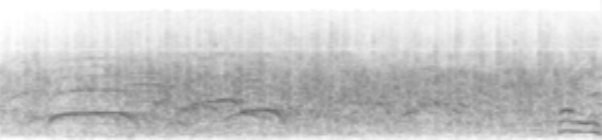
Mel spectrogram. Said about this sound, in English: So when the lights come up and the Newhart audience is sitting in those seats and they see the Bob Newhart Show set, you get a little bit of laughter. Honey. And then you get applause.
